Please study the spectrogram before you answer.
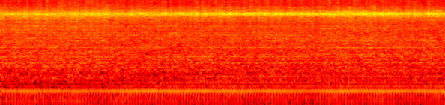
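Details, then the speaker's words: Craftsman/Yard Machines chipper shredder flathead single-cylinder, after head removal, carbon cleaning and sandpaper valve seat lapping (intake valve spun freely): after many pulls, fast even idle with steady buzzing exhaust, no misses or knocks. Normal idle. "look at that look at it idle crazy right"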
